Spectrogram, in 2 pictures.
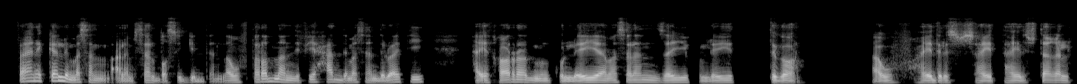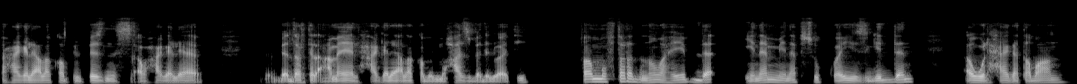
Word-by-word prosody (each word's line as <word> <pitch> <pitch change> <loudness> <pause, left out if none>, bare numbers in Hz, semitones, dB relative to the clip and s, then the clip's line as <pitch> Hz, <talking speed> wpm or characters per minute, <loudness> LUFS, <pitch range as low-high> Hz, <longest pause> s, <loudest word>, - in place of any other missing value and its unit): فهنتكلم 155 -2 +2
مثلًا 105 -4 -2
على - - -1
مثال - - -3
بسيط - - -4
جدًا - - -6
لو 95 +2 -1
افترضنا 130 +5 0
إن 95 -3 0
في 115 +6 -4
حد 110 -4 -2
مثلًا 100 -2 -3
دلوقتي 115 +6 0 0.5
هيتخرج 100 +3 +2
من 90 -1 0
كلية 95 +5 +4
مثلًا 100 +1 -1
زي 100 +2 +1
كلية 90 +4 0 0.4
تجارة، 90 -1 +2 0.7
أو 85 +3 +2 0.2
هيدرس 95 +1 +1
هي 85 0 +3
هيشتغل 95 +2 0
في - - -9
حاجة 100 +1 +2
لها 100 -1 +4
علاقة 95 0 +1
بالbusiness 85 -3 -1
أو - - +1
حاجة - - 0
ليها - - +2 0.7
بإدارة - - 0
الأعمال 80 +2 +3
حاجة 80 +1 -1
ليها 85 +1 +4
علاقة 90 -3 0
بالمحاسبة 75 0 -1
دلوقتي، - - -1 0.5
فالمفترض 130 0 +2
إن 95 - +1
هو 110 0 0
هيبدأ 100 +2 +1 0.3
ينمّي 95 +3 0
نفسه 105 +2 -3
كويّس 90 -1 0
جدًا. 105 +6 0 0.6
أوّل 95 -2 +5
حاجة 90 -2 0
طبعًا 95 +6 0
95 Hz, 140 wpm, -23 LUFS, 90-105 Hz, 0.7 s, أوّل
